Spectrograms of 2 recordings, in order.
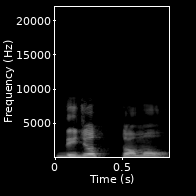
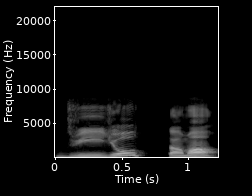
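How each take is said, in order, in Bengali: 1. শব্দটি 'o' স্বরধ্বনি দিয়ে শেষ হয়। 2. শব্দটি 'a' স্বরধ্বনি দিয়ে শেষ হয়। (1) "এখানে কিন্তু আমরা বাঙালিরা উচ্চারণ ভুল করি, দ্বিজোত্তম বলি" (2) "কি বলবো? তামা"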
